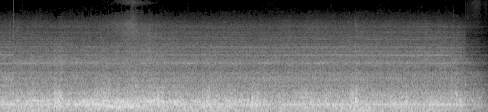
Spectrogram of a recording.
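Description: An economy train runs through Magetan station without stopping, a loud, steady rumble of wheels and carriages holding for nearly ten seconds, with no voices.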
